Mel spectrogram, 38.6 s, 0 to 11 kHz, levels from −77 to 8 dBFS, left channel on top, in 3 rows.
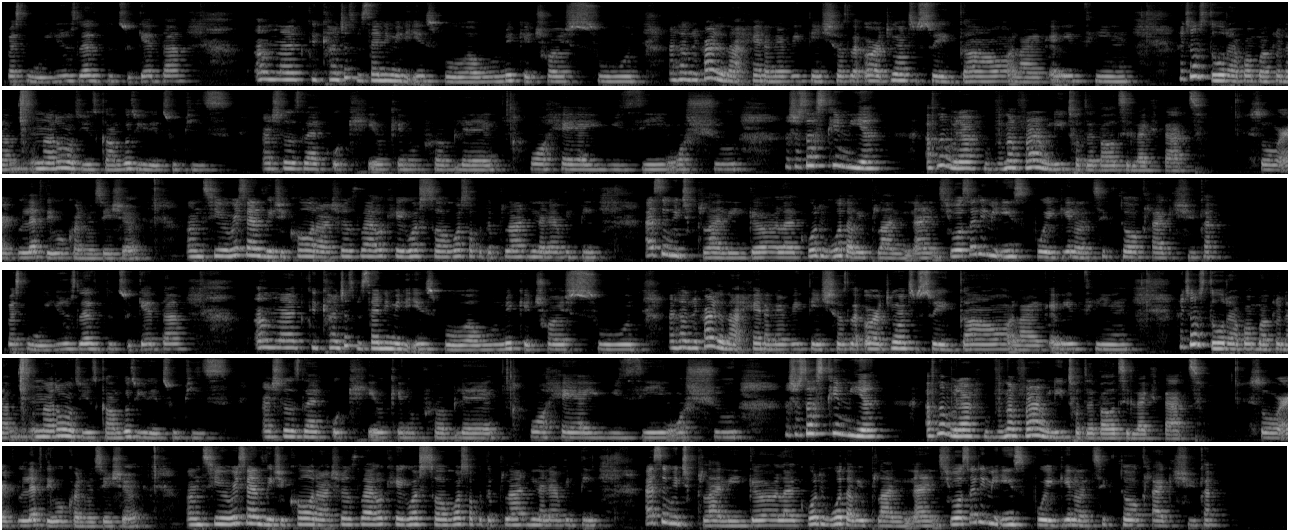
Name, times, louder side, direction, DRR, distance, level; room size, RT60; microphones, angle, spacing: voice 1, 0.1-15.1 15.5-21.6 22.1-24.9 25.3-37.8, right 2 dB, 20° right, 4 dB, 1.0 m, -30 dB
13.0 x 5.3 x 2.4 m, 0.33 s
head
